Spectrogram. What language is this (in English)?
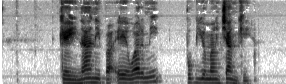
Corongo Ancash Quechua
